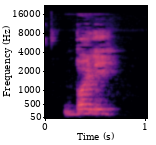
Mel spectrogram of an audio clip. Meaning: bowlful
- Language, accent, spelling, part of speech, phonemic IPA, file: French, Canada, bolée, noun, /bɔ.le/, LL-Q150 (fra)-bolée.wav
